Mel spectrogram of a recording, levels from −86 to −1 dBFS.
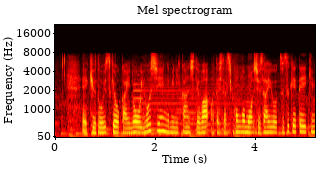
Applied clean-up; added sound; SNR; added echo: none; Snare drum + Wind instrument, woodwind instrument; 17 dB; none.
